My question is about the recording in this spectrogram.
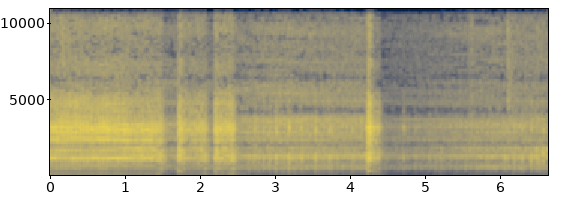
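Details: Electric motor that runs normally at first but gets noisy after about 5–10 minutes once warm; buzzy hum that sags and breaks up, with sharp knocks from inside the cover; a retaining clip appears to be missing; abnormal noise.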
